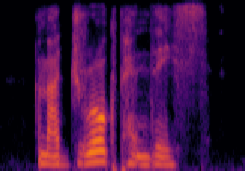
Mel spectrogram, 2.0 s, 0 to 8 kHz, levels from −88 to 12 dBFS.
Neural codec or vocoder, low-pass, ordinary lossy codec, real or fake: codec, 16 kHz, 16 kbps, FunCodec, trained on LibriTTS, 50 frames a second; 7.2 kHz; Opus, 32 kbps; fake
